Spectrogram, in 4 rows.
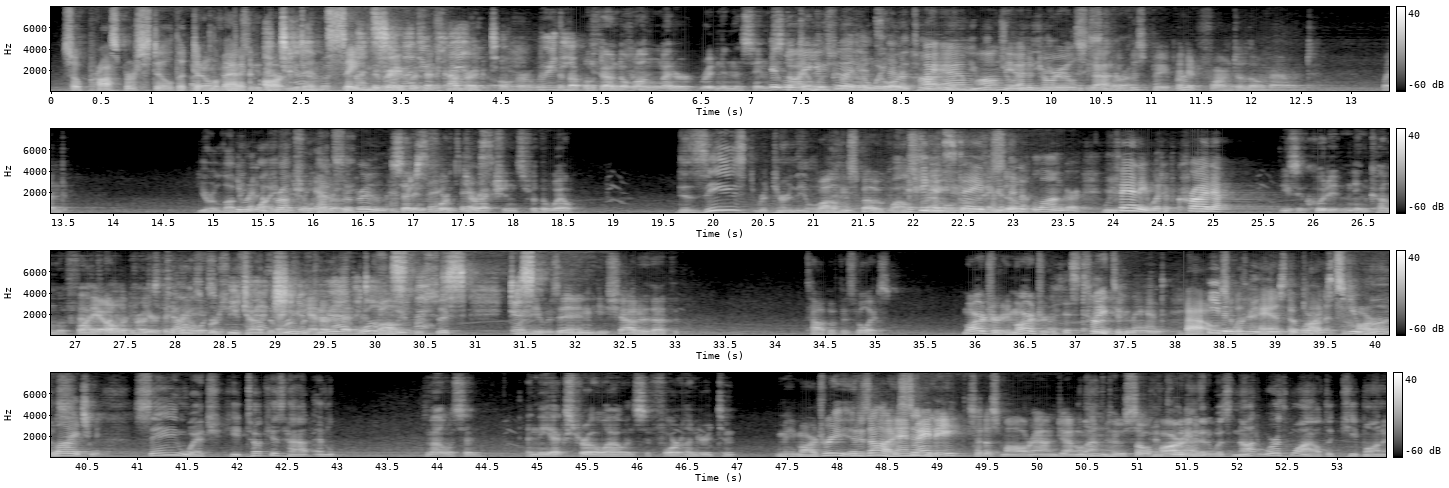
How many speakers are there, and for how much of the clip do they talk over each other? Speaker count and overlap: eight, about 47%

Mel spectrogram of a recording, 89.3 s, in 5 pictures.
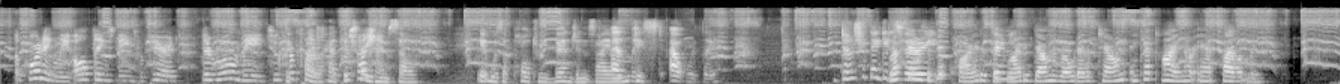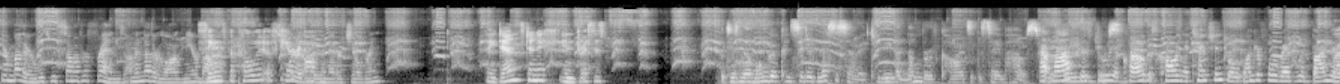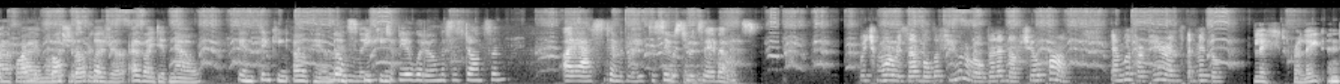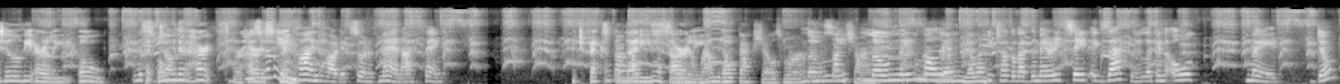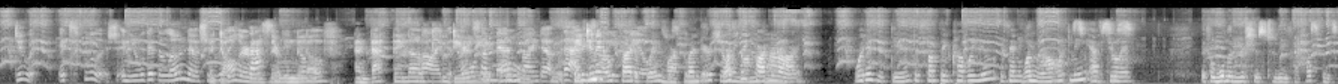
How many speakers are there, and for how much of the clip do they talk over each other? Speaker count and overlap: seven, about 29%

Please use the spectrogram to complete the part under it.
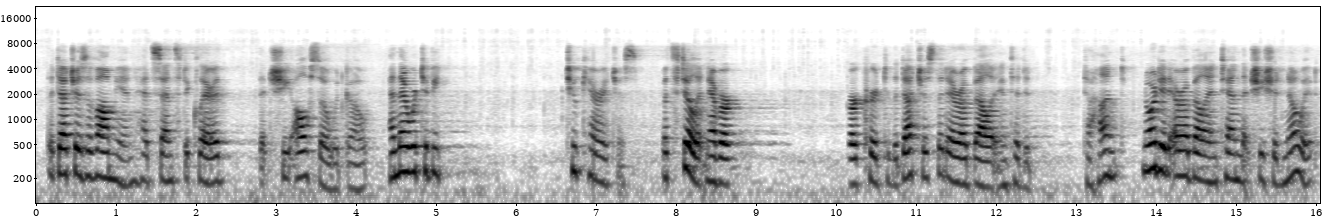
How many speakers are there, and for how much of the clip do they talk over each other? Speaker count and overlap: one, no overlap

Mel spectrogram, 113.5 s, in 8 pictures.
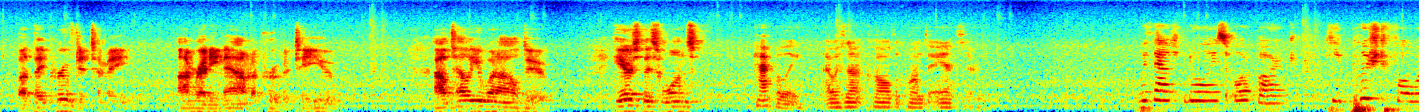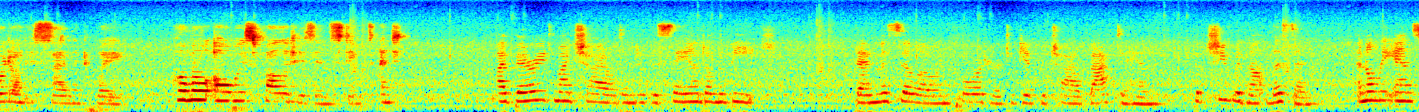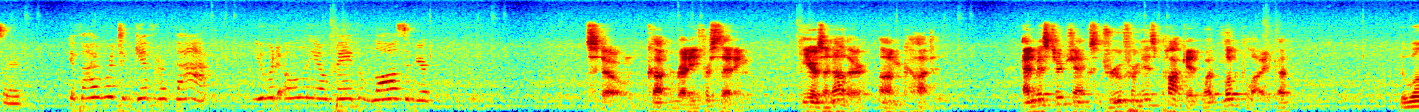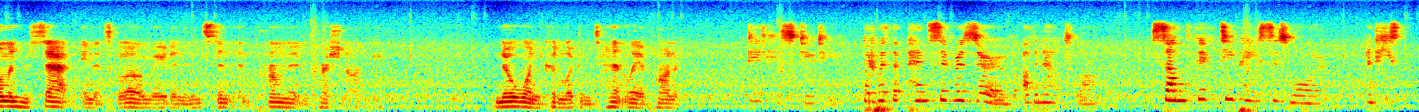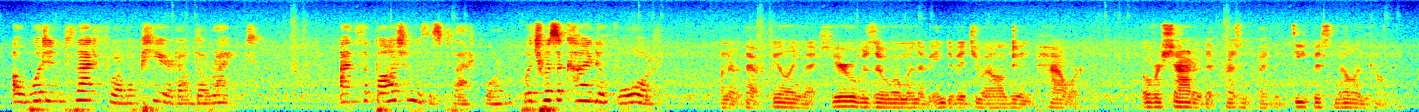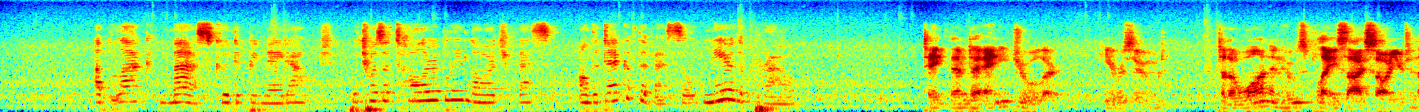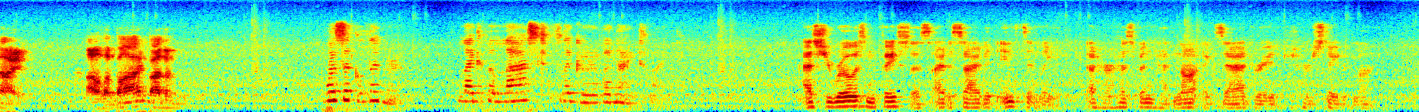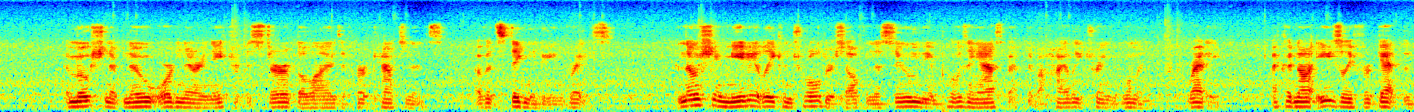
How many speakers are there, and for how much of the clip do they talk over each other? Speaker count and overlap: four, no overlap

